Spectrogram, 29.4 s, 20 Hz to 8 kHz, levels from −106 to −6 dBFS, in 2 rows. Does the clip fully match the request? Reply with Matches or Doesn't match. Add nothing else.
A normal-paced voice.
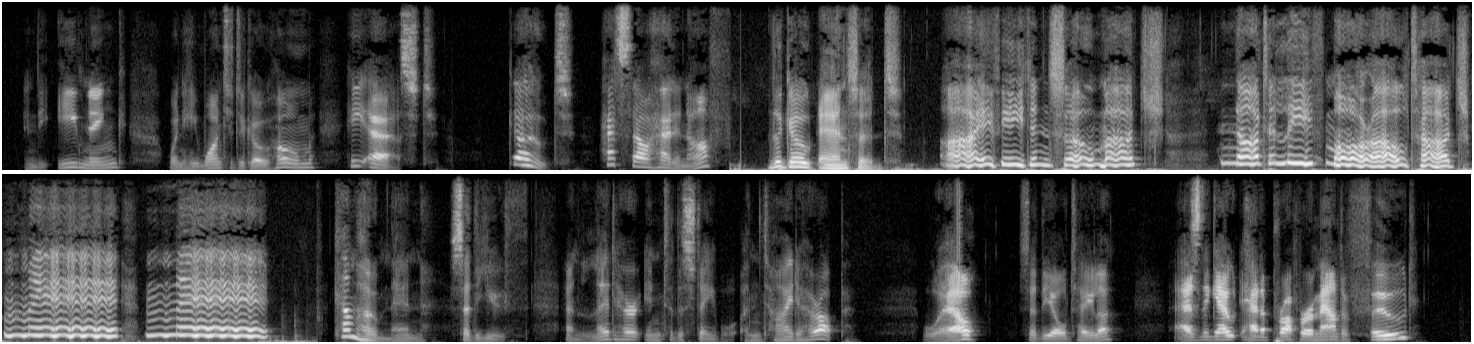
Doesn't match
